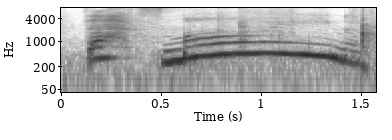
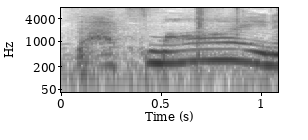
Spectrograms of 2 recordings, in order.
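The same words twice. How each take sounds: First: High, loud and bouncy title read; fun, exciting reading voice. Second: Said in the usual way. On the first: Shown as a demonstration. Parent reading a picture book title to a toddler, excited. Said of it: "always use, like, a fun, exciting voice". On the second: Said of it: "So we start with the book".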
